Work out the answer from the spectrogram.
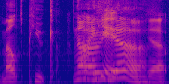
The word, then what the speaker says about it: Puke: territory of Wallace and Futuna is called Mount puke no yeah yeah p u k e but it's pronounced PUK Wallace and funa is one of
